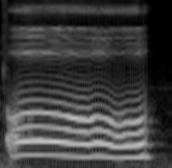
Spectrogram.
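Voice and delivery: long, high wail of doom; slow wail. A narrator's reading. Lizzie despairs in the dark, wailing slowly. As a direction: wail one long drawn-out Oh. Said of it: "Lizzie began a slow wail of doom and disaster".

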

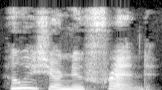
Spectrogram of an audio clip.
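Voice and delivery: ordinary delivery, nothing marked

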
